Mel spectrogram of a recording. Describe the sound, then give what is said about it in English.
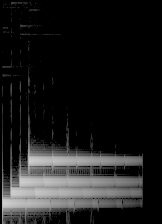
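A short electronic beep-like chime in a language lesson, cueing a short pause for the listener to repeat a new phrase. Several notes rise quickly in pitch one after another, then ring together and fade out after about a second and a half, with no talking. “Then, there'll be a beep and a short pause for you to repeat the new phrase.”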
